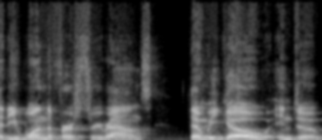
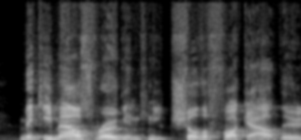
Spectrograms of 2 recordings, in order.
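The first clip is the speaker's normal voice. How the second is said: plain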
